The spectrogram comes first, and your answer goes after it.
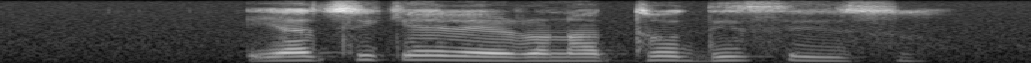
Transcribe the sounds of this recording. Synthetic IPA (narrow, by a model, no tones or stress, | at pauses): jat͡ʃʰikʼɛɺɛɺɔnat̪ʰod̪isiːsɔ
